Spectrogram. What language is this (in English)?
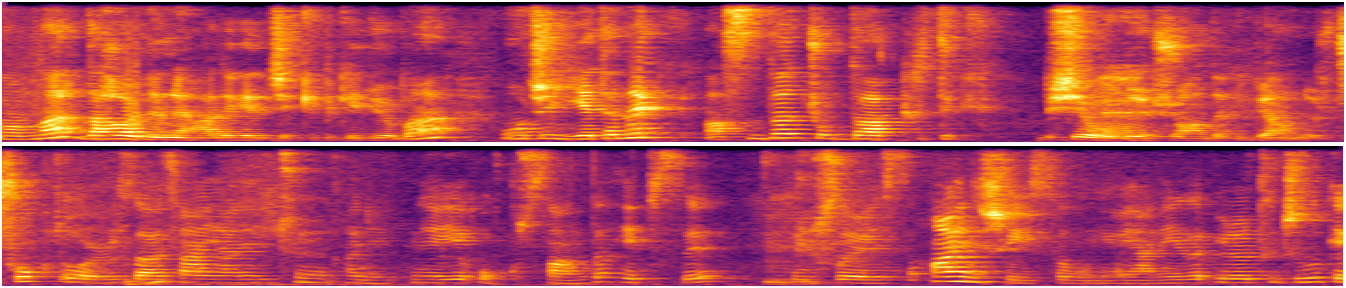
Turkish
